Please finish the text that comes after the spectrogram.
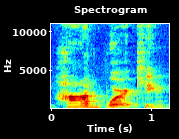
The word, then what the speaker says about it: hard-working: describe them as being hard-working careful here pronunciation hard-working so we link these together hard working hard working hard working for example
